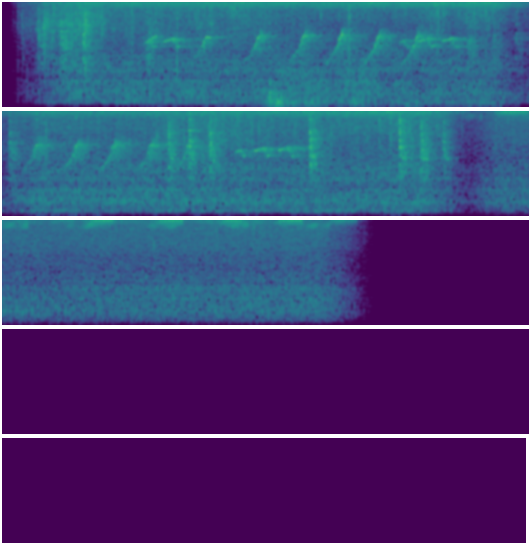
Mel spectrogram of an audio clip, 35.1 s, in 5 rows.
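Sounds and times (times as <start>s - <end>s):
birds whistling and chattering: 1.9s - 11.4s, 12.3s - 13.1s.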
